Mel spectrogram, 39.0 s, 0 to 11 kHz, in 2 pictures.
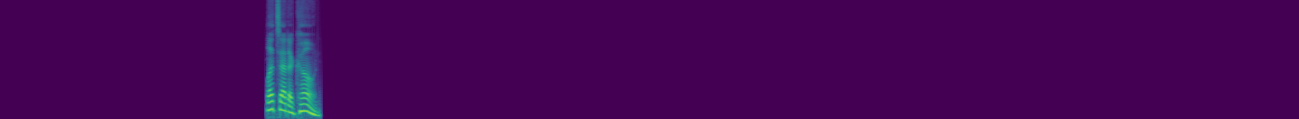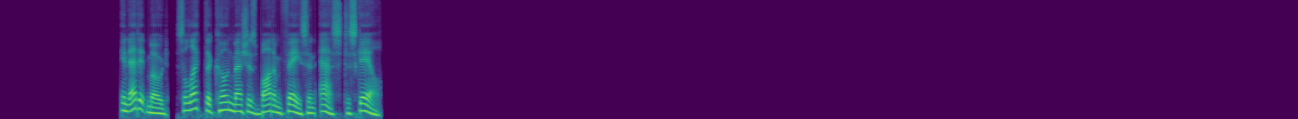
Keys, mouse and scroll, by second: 0.1 g, 1.1 click, 1.4 Tab, 2.0 middle click, 2.5 shift+z, 3.0 middle click, 4.5 KP_1, 5.1 shift+a, 9.6-10.1 scroll down 9, 10.3 s, 11.7 g, 12.9-14.5 scroll up 12, 14.5 s, 17.7 g, 20.6 middle click, 21.4 Tab, 21.7 3, 22.0 click, 22.5 middle click, 23.3 shift+z, 23.7 KP_1, 24.6 s, 28.0 shift+z, 28.4 Tab, 28.8 click, 29.4 click, 29.7 right click, 30.5 click, 30.9-31.8 scroll down 10, 31.8 middle click, 33.9-34.5 scroll up 9, 35.1 click.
